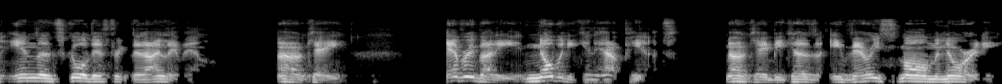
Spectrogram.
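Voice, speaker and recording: Bright-voiced man from Canada, rambling. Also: mid-range voice, rough recording. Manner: rambling with frequent restarts and "okay". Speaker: video host. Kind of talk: opinion monologue.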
